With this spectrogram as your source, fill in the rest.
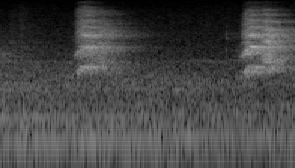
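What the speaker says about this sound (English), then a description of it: "my bird is screeching at me" Pet bird screeching indoors, two loud harsh squawks about a second apart, each lasting roughly a quarter second, with quiet room tone between.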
